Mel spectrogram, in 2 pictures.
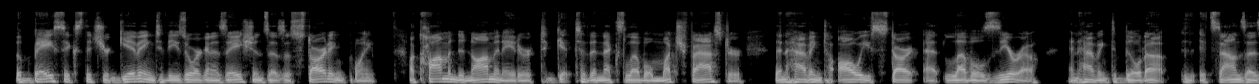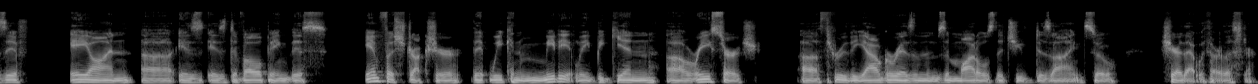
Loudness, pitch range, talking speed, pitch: -25 LUFS, 90-105 Hz, 165 wpm, 95 Hz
